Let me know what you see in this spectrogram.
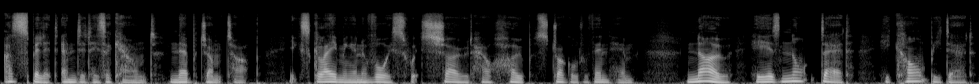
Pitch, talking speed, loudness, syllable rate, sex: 105 Hz, 170 wpm, -24 LUFS, 4.5 syllables/s, male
